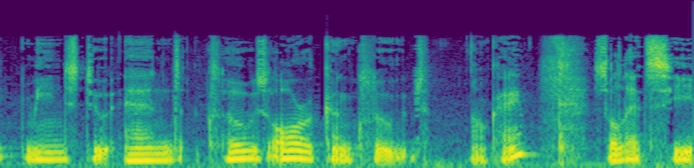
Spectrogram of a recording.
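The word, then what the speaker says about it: concluent: Concluez, and then here, conclu. Okay, keep in mind that even if you put this final ENT, so the ending, you don't pronounce it. So phonetically you get conclu.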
